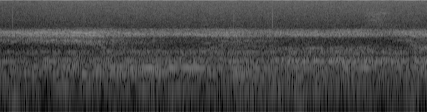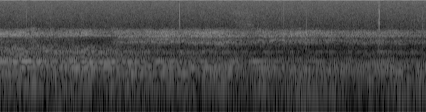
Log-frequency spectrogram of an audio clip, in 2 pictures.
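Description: A choir singing church chant in slow, long-held chords.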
